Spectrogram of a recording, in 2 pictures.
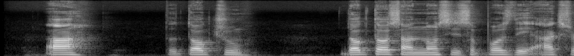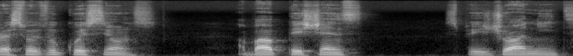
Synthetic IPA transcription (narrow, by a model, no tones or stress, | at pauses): a | totɔk̚tɹu | dɔk̚tɔsãnːɔ̃sisɔposdeʔa̰ksɹɛspɛk̚tbukwɛstjɔ̃ns | abaʊt̚peʃɛ̃ntsː | piɹit͡ʃualnids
